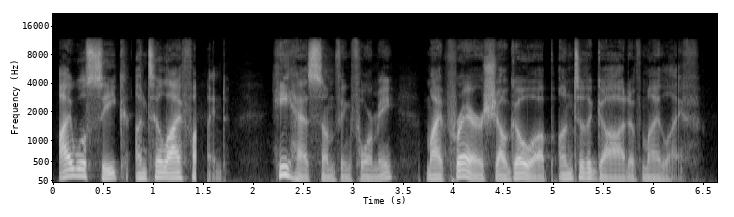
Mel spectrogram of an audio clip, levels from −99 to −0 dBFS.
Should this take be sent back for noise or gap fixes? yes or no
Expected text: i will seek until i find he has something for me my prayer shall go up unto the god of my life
yes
